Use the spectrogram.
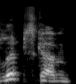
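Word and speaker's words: Lipscomb: Iowa State uh crushes lip scum yeah that's the way you say it lip scum uh 8255 um even though it has a b in it it's silent h what the hell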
